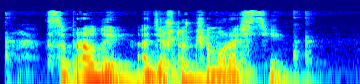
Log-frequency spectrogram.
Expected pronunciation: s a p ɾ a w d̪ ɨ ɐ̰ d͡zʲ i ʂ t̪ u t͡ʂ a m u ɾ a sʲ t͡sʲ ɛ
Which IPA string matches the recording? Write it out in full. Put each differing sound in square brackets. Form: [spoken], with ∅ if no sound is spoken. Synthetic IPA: s [ɐ] p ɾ a w d̪ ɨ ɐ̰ d͡zʲ [ɛ] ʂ t̪ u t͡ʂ a m u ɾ a sʲ t͡sʲ [i]

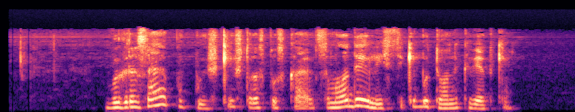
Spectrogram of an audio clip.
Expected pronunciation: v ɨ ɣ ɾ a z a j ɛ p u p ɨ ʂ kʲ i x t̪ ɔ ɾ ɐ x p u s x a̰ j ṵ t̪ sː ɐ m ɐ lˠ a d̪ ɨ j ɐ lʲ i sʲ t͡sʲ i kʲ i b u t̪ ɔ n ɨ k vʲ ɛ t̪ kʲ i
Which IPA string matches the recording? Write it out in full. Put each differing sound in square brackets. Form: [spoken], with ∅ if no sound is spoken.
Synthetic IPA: v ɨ ɣ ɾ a z a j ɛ p u p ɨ ʂ kʲ i [ʂ] t̪ ɔ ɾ ɐ [s] p u s [k] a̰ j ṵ t̪ sː ɐ m ɐ lˠ a d̪ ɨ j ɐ lʲ i sʲ t͡sʲ i kʲ i b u t̪ ɔ n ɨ k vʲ ɛ t̪ kʲ i

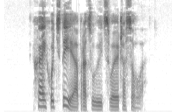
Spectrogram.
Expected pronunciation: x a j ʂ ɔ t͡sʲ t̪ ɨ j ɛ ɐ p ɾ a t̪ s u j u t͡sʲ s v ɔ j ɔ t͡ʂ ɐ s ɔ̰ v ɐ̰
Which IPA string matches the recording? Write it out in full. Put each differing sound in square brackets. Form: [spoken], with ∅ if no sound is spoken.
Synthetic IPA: x a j [x] ɔ t͡sʲ t̪ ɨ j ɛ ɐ p ɾ a t̪ s u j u t͡sʲ s v ɔ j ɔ t͡ʂ [a] s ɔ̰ v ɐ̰

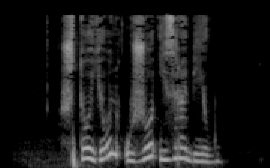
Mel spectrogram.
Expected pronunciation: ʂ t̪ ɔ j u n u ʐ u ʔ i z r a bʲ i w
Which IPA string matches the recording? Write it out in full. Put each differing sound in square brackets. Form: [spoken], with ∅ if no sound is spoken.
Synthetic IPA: ʂ t̪ ɔ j [ɔ] n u ʐ [ɔ] ʔ i z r a bʲ i w

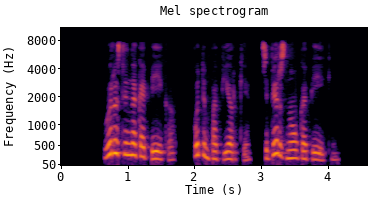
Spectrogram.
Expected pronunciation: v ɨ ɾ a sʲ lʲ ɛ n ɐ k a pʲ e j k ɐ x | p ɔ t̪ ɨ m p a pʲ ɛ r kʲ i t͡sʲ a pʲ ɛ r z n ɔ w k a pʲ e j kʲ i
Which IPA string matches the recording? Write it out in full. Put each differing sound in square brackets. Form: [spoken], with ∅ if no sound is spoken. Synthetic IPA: v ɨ ɾ [ɐ] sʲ lʲ [i] n ɐ k a pʲ e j k ɐ x | p ɔ t̪ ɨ m p a pʲ ɛ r kʲ i t͡sʲ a pʲ ɛ r z n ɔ w k a pʲ e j kʲ i

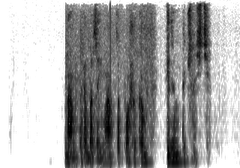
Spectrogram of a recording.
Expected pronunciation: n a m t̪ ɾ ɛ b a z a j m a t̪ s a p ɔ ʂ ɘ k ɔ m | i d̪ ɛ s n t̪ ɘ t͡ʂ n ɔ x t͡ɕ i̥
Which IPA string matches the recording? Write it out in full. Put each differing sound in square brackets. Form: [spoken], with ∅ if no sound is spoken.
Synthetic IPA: n a m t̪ ɾ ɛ b a z a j m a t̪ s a p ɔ ʂ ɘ k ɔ m | i d̪ ɛ [∅] n t̪ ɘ t͡ʂ n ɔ [ɕ] t͡ɕ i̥

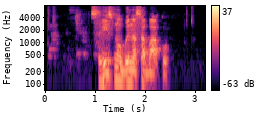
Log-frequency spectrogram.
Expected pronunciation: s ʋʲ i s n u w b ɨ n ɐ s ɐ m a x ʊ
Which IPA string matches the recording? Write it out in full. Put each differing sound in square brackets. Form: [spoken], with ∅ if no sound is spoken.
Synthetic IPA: s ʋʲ i s n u w b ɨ n ɐ s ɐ [b] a [k] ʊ

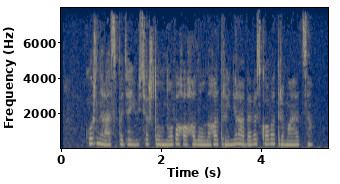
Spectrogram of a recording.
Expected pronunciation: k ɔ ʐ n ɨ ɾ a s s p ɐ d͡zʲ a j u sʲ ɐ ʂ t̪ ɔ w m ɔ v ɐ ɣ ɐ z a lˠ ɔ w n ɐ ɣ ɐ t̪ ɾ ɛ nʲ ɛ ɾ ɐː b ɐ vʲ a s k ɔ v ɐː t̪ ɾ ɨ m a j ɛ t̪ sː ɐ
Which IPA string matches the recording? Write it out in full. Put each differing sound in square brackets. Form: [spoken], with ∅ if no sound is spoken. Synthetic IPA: k ɔ ʐ n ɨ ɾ a s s p ɐ d͡zʲ a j u sʲ ɐ ʂ t̪ ɔ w [n] ɔ v ɐ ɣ ɐ [ɣ] a lˠ ɔ w n ɐ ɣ ɐ t̪ ɾ ɛ nʲ ɛ ɾ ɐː b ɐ vʲ a s k ɔ v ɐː t̪ ɾ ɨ m a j ɛ t̪ sː ɐ

